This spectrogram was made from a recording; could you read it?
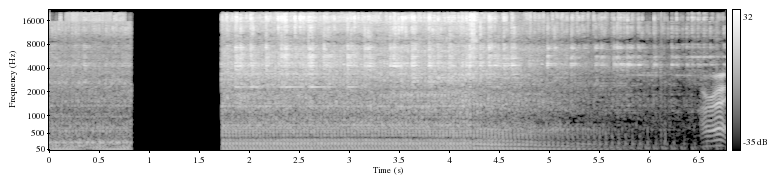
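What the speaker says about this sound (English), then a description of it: "the generator's doing what it's supposed to" MEP 501A military diesel generator running steadily, a dense rumbling engine drone with rattly mechanical texture, briefly cut out near the start, then tapering slightly and ending with a rising whine.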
